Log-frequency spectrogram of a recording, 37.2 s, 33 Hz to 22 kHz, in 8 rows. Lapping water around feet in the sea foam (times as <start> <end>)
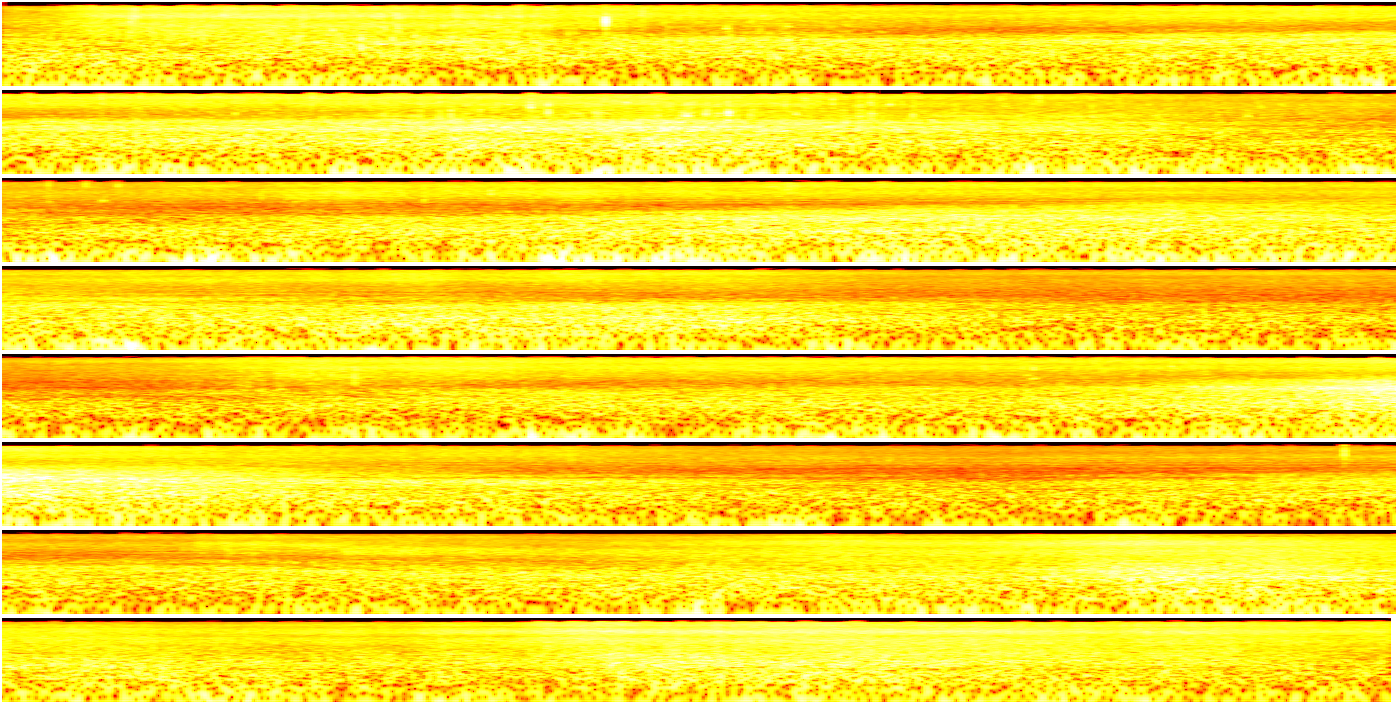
0.2 3.1, 5.6 8.2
